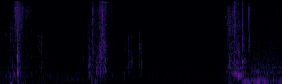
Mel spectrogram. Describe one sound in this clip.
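A digital card game chimes and whooshes as a card is played.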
